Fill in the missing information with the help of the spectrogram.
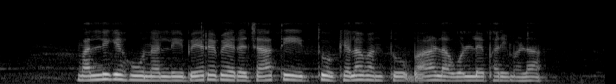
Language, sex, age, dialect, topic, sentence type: Kannada, female, 31-35, Coastal/Dakshin, agriculture, statement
